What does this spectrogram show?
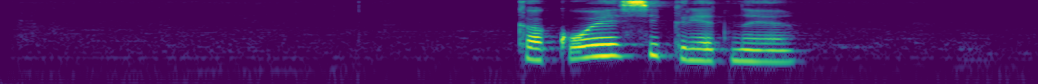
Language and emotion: Russian, neutral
